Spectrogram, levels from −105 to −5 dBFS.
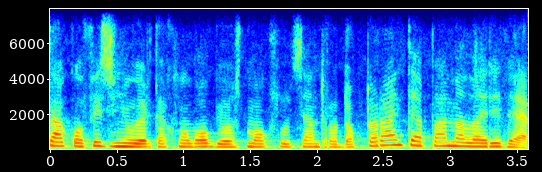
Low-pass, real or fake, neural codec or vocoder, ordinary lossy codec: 7.2 kHz; fake; vocoder, 22.05 kHz, 80 mel bands, WaveNeXt; Opus, 16 kbps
